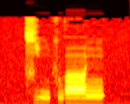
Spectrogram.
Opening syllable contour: falling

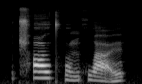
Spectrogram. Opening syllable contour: high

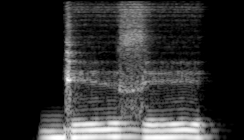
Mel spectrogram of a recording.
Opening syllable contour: high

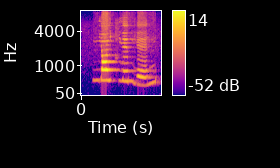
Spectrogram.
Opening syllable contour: high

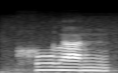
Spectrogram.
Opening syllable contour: low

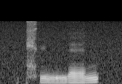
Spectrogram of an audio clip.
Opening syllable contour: low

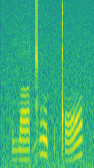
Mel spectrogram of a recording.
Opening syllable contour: low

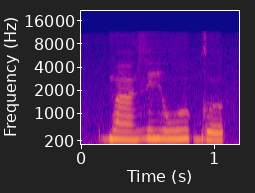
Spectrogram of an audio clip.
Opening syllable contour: low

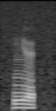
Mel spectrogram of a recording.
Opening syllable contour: low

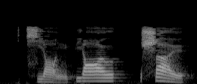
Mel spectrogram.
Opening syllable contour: low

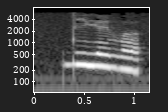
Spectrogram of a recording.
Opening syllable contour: low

